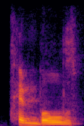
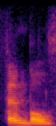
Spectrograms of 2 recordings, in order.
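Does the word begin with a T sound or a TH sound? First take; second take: T; TH. First: The word begins with a hard t sound. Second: The word begins with a soft th sound. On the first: The speaker calls it wrong. "not timbles" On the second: The speaker calls it right. "they're pronounced thimbles"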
